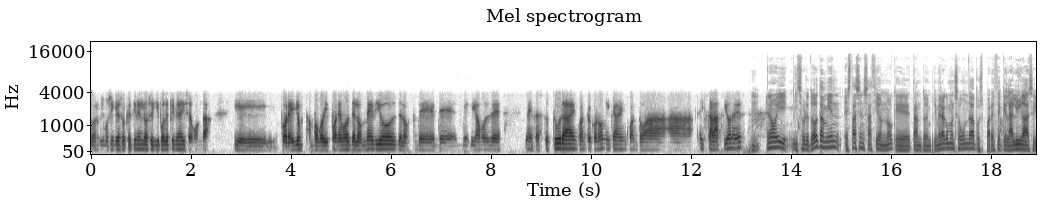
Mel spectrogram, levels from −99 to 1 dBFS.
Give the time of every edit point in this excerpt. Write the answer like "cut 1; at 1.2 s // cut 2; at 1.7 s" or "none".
cut 1; at 4.2 s // cut 2; at 12.0 s // cut 3; at 13.5 s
